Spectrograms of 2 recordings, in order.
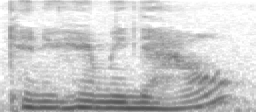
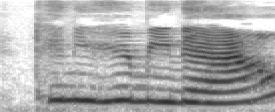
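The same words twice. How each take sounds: First: Softer, hushed question; quiet voice. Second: Higher and louder, almost calling. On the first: Teacher plays with volume, first quietly. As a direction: ask it barely above a whisper. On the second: Teacher plays with volume, ending loud. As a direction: belt it out to the back row. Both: Shown as a demonstration. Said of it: "see if we can have some fun".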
